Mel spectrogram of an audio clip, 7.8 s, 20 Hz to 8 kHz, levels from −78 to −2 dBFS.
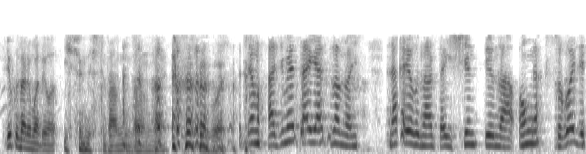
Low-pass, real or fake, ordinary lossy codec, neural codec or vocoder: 7.2 kHz; real; AAC, 16 kbps; none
